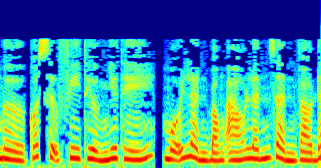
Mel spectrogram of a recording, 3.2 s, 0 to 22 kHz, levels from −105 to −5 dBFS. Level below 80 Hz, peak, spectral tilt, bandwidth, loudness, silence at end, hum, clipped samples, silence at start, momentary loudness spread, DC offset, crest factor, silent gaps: -52 dBFS; -6 dBFS; -7 dB/octave; 8.8 kHz; -19 LUFS; 0 s; none; under 0.1%; 0 s; 4 LU; under 0.1%; 12 dB; 1.59-1.63 s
